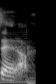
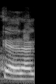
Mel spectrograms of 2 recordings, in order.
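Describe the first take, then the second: First: The name begins with an S sound. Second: The name begins with a K sound. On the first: The speaker calls it right. "It's सेरा" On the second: The speaker calls it wrong. "It's not कैरा guys"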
